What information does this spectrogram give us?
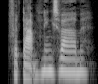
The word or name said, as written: fordampningsvarme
